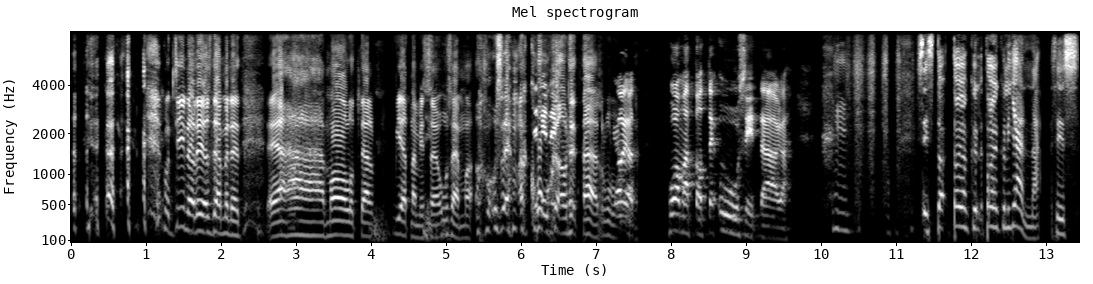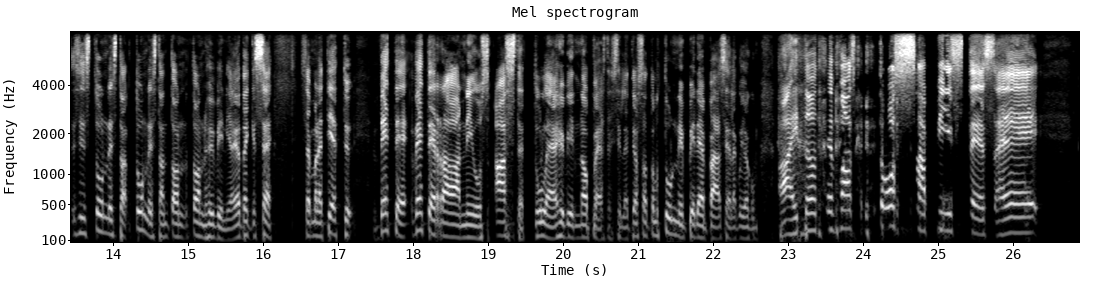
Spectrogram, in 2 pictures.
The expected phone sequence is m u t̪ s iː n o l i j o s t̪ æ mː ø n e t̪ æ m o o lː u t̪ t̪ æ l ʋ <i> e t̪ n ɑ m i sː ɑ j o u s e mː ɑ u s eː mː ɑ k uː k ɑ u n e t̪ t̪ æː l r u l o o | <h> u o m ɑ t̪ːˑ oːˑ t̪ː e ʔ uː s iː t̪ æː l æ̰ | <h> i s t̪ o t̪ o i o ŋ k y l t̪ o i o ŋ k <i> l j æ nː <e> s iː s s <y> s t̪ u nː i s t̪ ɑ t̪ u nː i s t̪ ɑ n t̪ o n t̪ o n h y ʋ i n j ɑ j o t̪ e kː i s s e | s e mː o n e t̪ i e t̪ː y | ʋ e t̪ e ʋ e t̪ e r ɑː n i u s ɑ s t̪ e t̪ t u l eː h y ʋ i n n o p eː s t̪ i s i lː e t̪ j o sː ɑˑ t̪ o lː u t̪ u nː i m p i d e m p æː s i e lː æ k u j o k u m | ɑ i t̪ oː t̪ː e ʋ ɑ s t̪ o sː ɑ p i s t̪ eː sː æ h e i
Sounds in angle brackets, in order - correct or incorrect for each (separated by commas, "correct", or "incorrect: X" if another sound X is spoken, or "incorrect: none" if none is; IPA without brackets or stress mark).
correct, correct, incorrect: s, incorrect: y, incorrect: æ, incorrect: i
